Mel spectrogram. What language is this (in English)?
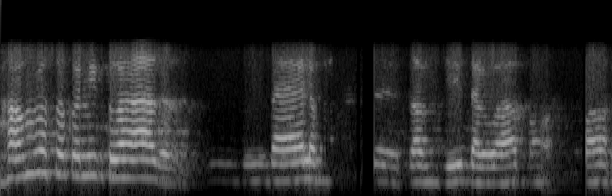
Maithili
